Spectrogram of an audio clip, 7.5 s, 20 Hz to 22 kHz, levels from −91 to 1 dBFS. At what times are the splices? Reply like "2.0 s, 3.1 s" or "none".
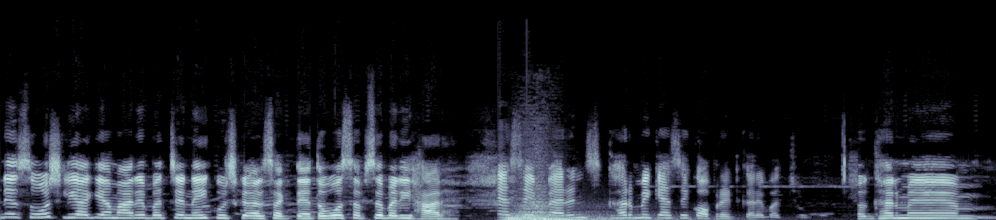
3.7 s, 6.4 s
